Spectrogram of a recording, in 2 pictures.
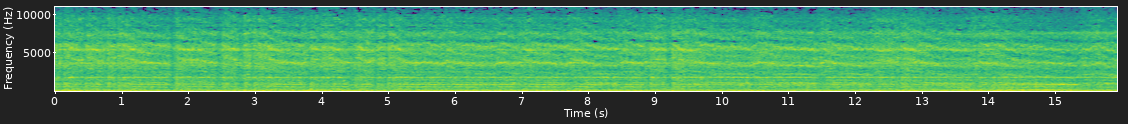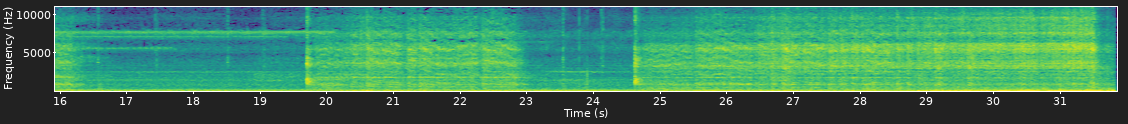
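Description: Jaguar XJS V12 engine, with half its cylinders lacking compression, running and stalling: it cuts out about halfway through, is started again a few seconds later with a click, cuts out again and is restarted once more.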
